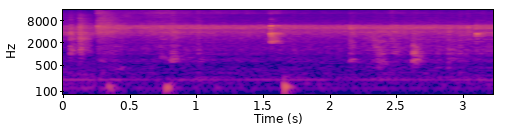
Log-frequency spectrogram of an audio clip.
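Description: A pound of peeled, deveined shrimp sizzles in a hot pan, giving a steady bright hiss with scattered small pops and ticks, moderately close and with no talking over it.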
